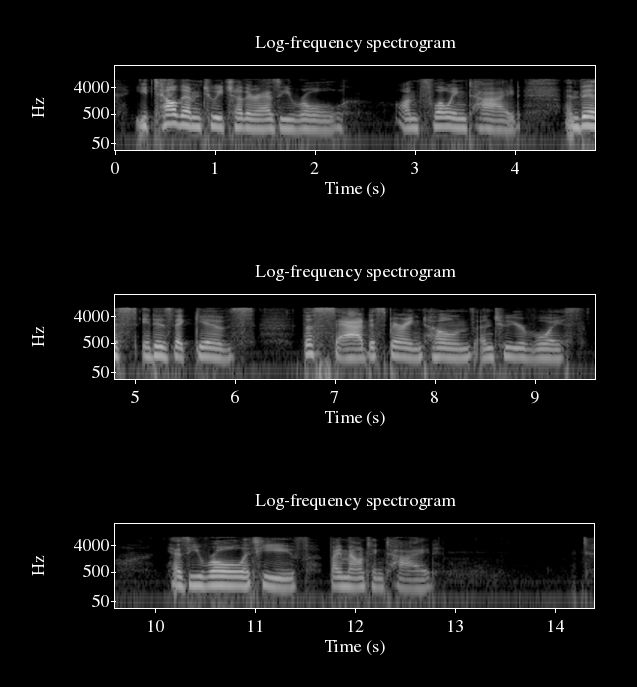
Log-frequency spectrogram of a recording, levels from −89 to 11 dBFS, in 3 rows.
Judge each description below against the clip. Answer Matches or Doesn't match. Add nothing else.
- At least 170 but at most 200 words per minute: Doesn't match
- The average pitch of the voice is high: Doesn't match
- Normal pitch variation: Doesn't match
